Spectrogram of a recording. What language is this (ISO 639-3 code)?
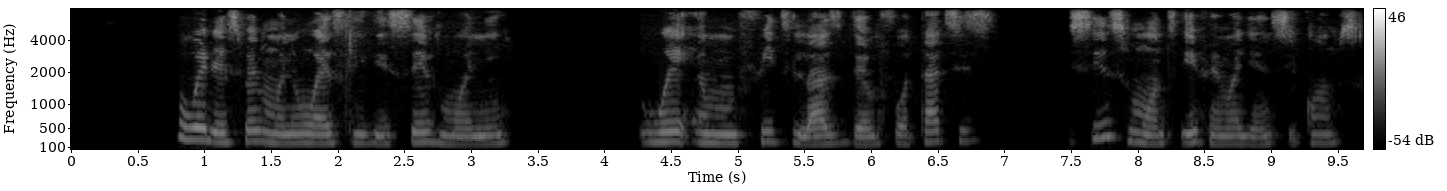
pcm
